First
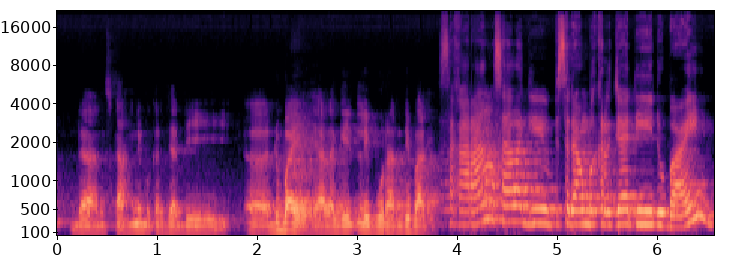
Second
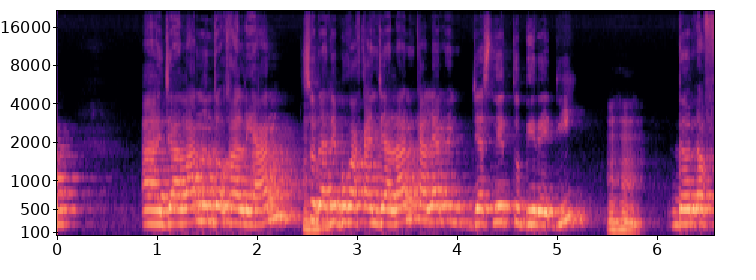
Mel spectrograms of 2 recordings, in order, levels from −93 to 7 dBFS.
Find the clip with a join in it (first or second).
first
